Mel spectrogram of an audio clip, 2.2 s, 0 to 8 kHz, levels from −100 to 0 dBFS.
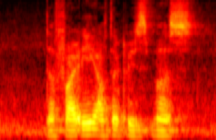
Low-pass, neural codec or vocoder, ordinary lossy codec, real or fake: none; codec, 16 kHz, 4 kbps, FunCodec, trained on LibriTTS, 50 frames a second; none; fake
